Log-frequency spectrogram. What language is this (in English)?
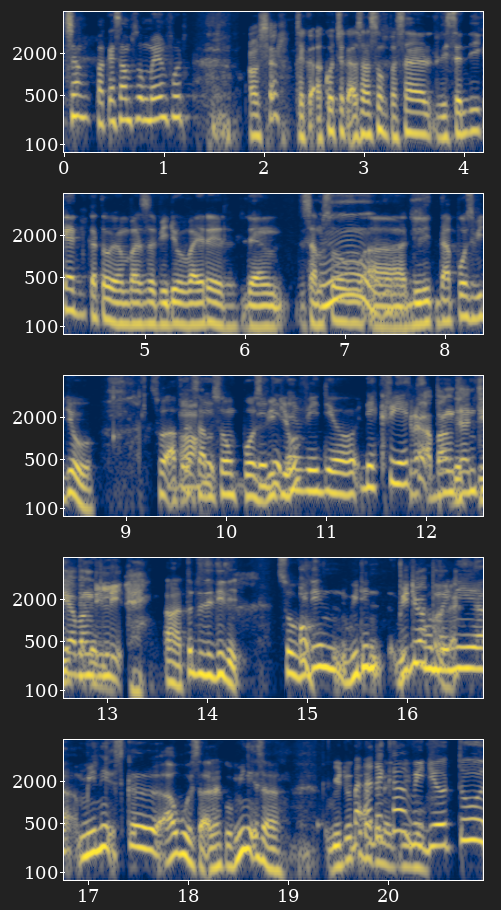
Malay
